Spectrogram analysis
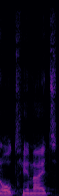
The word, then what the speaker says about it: Alites: just so it said when I'm saying alites I I say it like Israelites a ites at the end the children of Alan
